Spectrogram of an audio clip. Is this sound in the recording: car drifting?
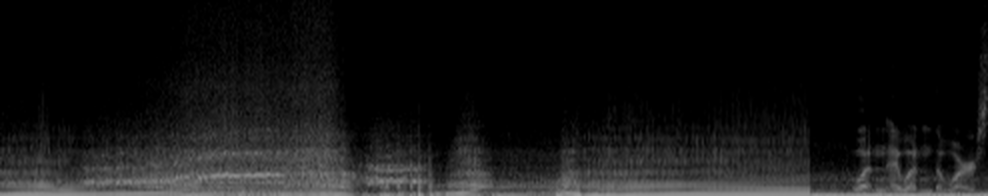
yes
